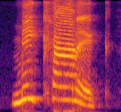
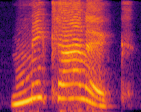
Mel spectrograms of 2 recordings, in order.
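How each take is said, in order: Both takes have the same delivery.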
